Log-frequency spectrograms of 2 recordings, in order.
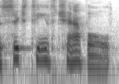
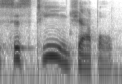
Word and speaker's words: Sistine Chapel: Can I request the 16th chapel, but with Chucky Chicken characters? No, because it's not the 16th chapel, it's the Sistine Chapel.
